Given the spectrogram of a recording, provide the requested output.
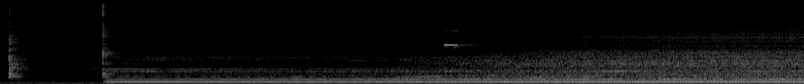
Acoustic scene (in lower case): kitchen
